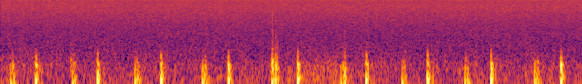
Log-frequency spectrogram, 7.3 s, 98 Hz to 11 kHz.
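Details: Silent ASMR recording of a male's continuous heart sounds: regular low thumps at about 70 beats a minute over a faint hiss; normal heart sounds.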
